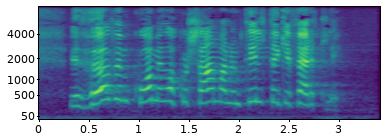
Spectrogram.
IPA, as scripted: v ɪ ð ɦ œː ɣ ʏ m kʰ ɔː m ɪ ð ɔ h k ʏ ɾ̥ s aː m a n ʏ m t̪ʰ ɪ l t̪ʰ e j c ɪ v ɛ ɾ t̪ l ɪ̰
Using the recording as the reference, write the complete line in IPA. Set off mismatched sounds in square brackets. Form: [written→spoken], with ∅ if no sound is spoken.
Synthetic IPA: v ɪ ð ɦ œː [ɣ→v] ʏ m kʰ ɔː m ɪ ð ɔ h k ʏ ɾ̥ s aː m a n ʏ m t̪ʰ ɪ l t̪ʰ e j c ɪ [v→f] ɛ ɾ t̪ l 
